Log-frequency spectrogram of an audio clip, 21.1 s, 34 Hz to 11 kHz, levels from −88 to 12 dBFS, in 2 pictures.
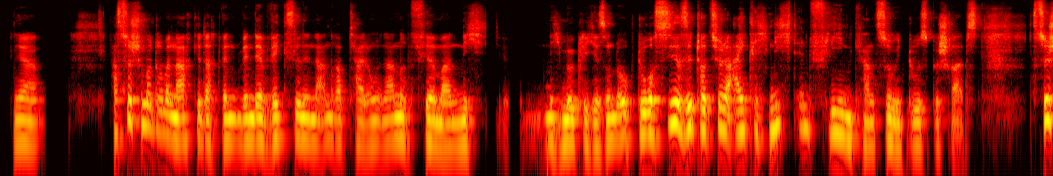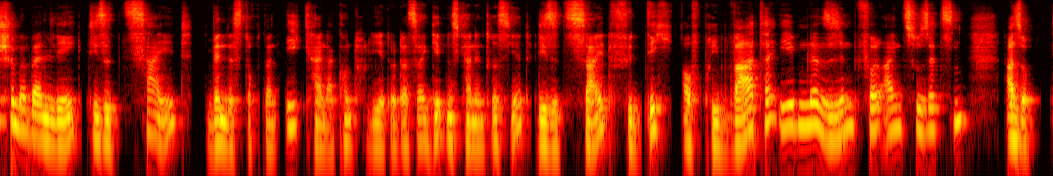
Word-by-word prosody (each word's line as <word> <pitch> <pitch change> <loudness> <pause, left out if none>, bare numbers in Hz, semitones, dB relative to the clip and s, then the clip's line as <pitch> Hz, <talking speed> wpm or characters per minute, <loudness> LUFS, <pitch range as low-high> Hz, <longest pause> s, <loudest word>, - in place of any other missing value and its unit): Ja. 105 -1 -4 0.7
Hast 140 0 -3
du 210 - +4
schon 195 -3 0
mal 180 - -1
drüber 140 -2 -3
nachgedacht, 115 -2 -2
wenn 110 0 0
wenn 115 0 +2
der 115 -1 +1
Wechsel 120 +1 -1
in 115 - +1
'ne - - -5
andere 115 -1 -5
Abteilung 105 -1 -8
in - - -8
'ne 110 - -5
andere 115 -1 0
Firma 100 -4 -1
nicht 105 +1 -5 0.6
nicht 230 - -3
möglich 105 -1 0
ist 100 - 0
und 115 +1 +2
ob 130 +1 0
du 135 +1 +3
aus 140 0 +5
dieser 195 -1 +7
Situation 160 -1 +3
eigentlich 145 -1 -2
nicht 170 +4 -3
entfliehen 140 -7 -3
kannst, 100 -4 -5
so 115 - +1
wie 95 - -2
du 100 +2 -8
es 100 0 -1
beschreibst - - -4 0.5
hast - - +2
du 215 - +8
schon 200 -2 +5
mal 155 - +3
überlegt, 110 -6 +3
diese 110 -3 0
Zeit, 200 - -2
wenn 105 -1 +3
das 105 +1 -3
doch - - -12
dann 95 0 -6
eh 175 +1 +1
keiner 90 - -5
kontrolliert - - -5
und - - -3
das - - 0
Ergebnis 115 +2 0
keinen 100 -3 0
interessiert, 100 - -3
diese 100 -2 +2
Zeit - - +3
für - - -2
dich - - -1
auf - - -2
privater 165 - +3
Ebene 180 0 +3
sinnvoll 160 +6 +1
einzusetzen? 160 +6 -1 0.4
Also, 415 0 +3
120 Hz, 190 wpm, -24 LUFS, 105-165 Hz, 0.7 s, du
